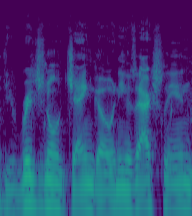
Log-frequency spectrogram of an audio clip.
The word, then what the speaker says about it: Django: J is silent.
